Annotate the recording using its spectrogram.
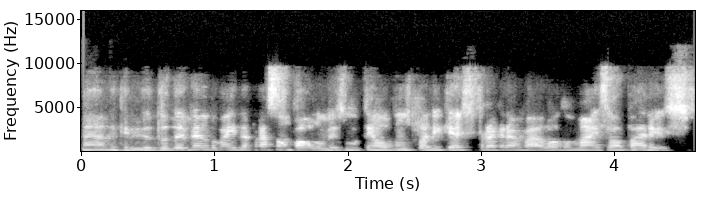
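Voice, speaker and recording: Fairly low in pitch with a bright, sharp tone, a woman talks at a very fast pace with ordinary pitch variation. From Brazil, Bahia. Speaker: psychologist. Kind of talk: interview.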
